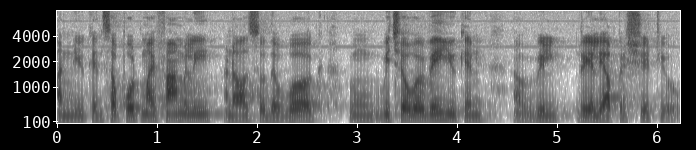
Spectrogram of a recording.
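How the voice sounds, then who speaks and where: A man with an Indian accent talks at a moderate pace. His fairly high voice stays monotone and flat. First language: Indian language. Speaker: missionary preacher. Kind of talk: church presentation. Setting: church. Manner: halting.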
